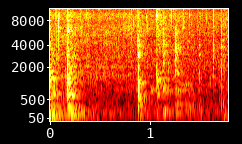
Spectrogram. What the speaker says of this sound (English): I've just put a little bit of butter in there just to get this beef cooked through.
